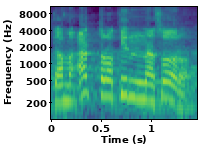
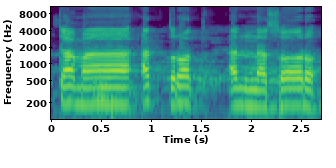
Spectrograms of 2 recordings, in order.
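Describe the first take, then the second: First: An 'i' vowel links the two words together. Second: The words are read separately, without a linking vowel. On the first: The speaker calls it right. "sukun ketemu sukun jadi kasroh" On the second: The speaker calls it wrong. "Sukun ketemu sukun gimana cara bacanya?"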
